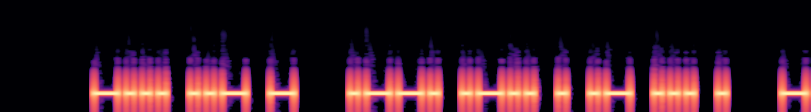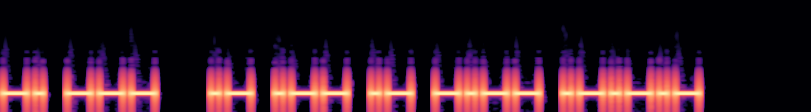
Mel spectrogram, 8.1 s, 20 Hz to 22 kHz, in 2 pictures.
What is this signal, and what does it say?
Morse code, heard as a keyed tone, about 30 wpm, 700 Hz. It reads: BUT PLEASE GO AWAY.
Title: Sentences from Top 1500 Words 30wpm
